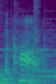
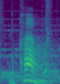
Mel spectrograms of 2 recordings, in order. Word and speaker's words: macabre: about whether you pronounce the r, macabre.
